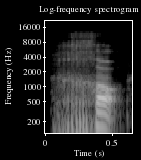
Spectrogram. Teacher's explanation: Lak-laknya menggetar gitu kan ya. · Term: huruf kho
